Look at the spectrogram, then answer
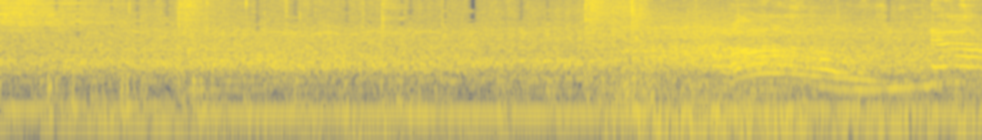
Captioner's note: crowd cheering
